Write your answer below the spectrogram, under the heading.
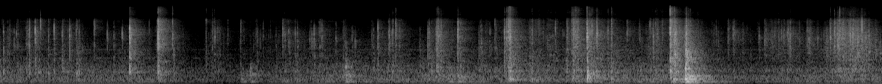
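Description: Clear plastic bag around a boxed network device crinkling and crackling as it is handled and pulled at, in irregular clicks and rustles, with one louder knock about seven seconds in.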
